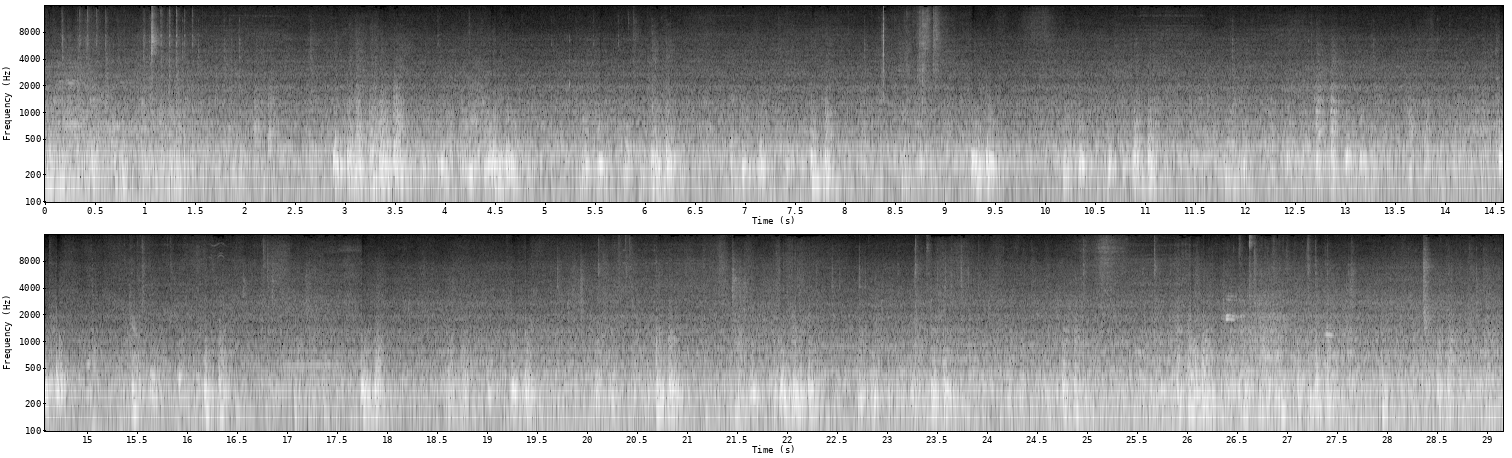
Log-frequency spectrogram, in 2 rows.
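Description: Tobu 10030 series electric commuter train running along the line, heard inside the leading car: a steady rumble of the running gear with repeated clicks and knocks as the wheels pass over rail joints.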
